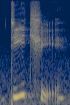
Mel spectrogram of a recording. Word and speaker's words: Dietschy: So it instantly became this branding element that also solved a problem of, DIETSCHY, because it rhymes with peachy.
